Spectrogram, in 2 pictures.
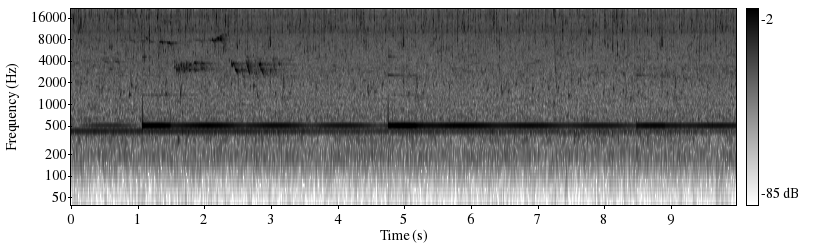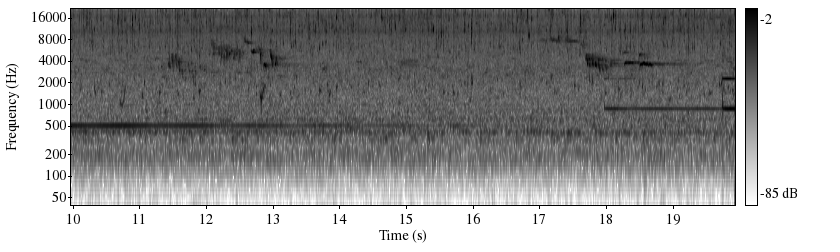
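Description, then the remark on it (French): A steady rush of flowing river water fills the scene, broad and continuous at moderate loudness, with faint tones of Japanese Koshi chimes ringing over it and occasional brief bird chirps. “Restons avec la sensation de respirer dans cette atmosphère paisible, accompagnée par les carillons japonais Koshi et les sons de la rivière.”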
